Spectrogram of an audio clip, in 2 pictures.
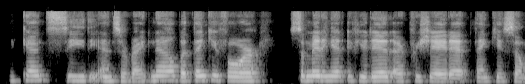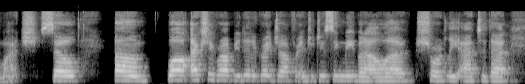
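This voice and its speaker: A woman talks in a Dutch accent at a medium pitch. Her intonation is monotone and flat, and her pace is moderate. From Netherlands. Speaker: mental health counselor. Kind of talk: webinar presentation. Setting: online webinar.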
